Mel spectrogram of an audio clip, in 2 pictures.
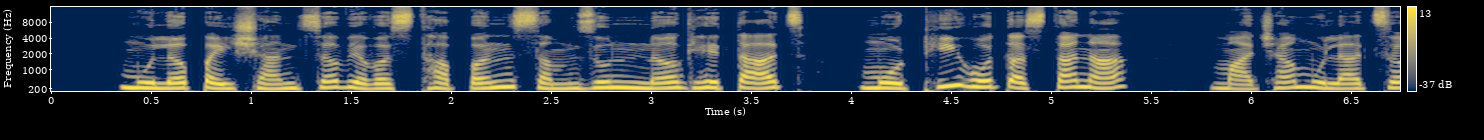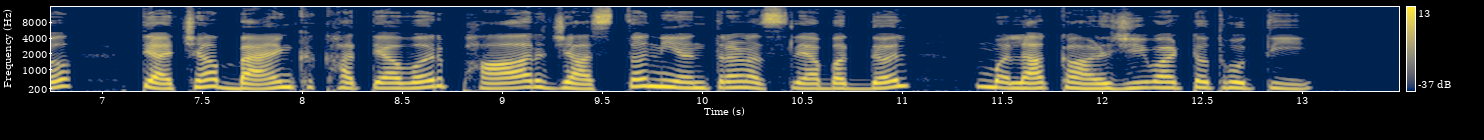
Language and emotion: Marathi, fearful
